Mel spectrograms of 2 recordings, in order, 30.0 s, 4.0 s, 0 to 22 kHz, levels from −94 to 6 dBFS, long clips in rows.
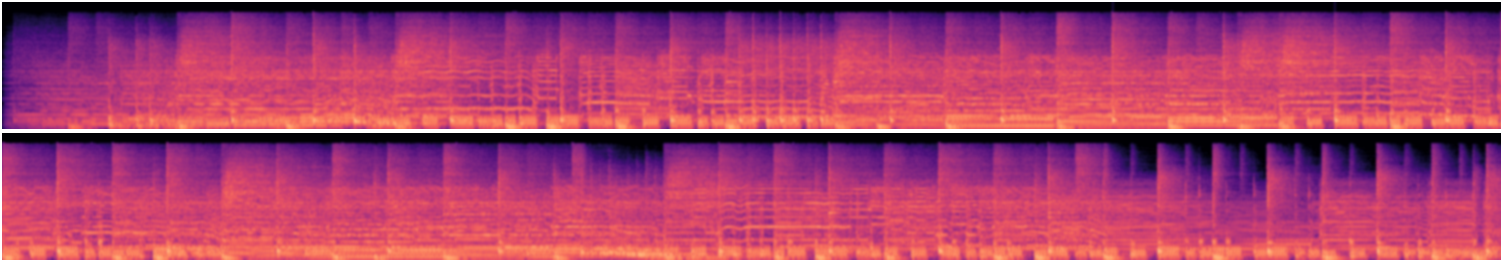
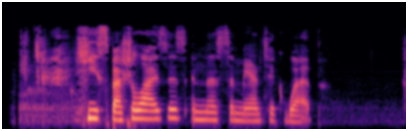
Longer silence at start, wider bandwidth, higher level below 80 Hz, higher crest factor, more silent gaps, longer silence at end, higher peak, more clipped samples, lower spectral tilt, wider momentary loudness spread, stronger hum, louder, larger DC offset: about the same, 0.1 s vs 0.2 s; first, 16.5 kHz vs 11.5 kHz; first, -24 dBFS vs -58 dBFS; second, 14 dB vs 22 dB; neither; second, 0 s vs 1 s; about the same, 0 dBFS vs 0 dBFS; neither; about the same, -4 dB/octave vs -3.5 dB/octave; second, 4 LU vs 15 LU; neither; first, -15 LUFS vs -20 LUFS; neither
